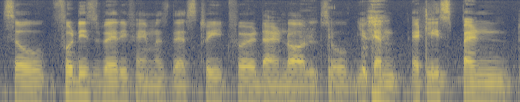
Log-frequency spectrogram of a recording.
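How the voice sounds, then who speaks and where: Young man, Indian accent, low voice; easygoing student guest, hesitant, with fillers. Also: flat delivery, measured pace, a bit bright, a little hiss or hum. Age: young adult. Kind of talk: casual chat.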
